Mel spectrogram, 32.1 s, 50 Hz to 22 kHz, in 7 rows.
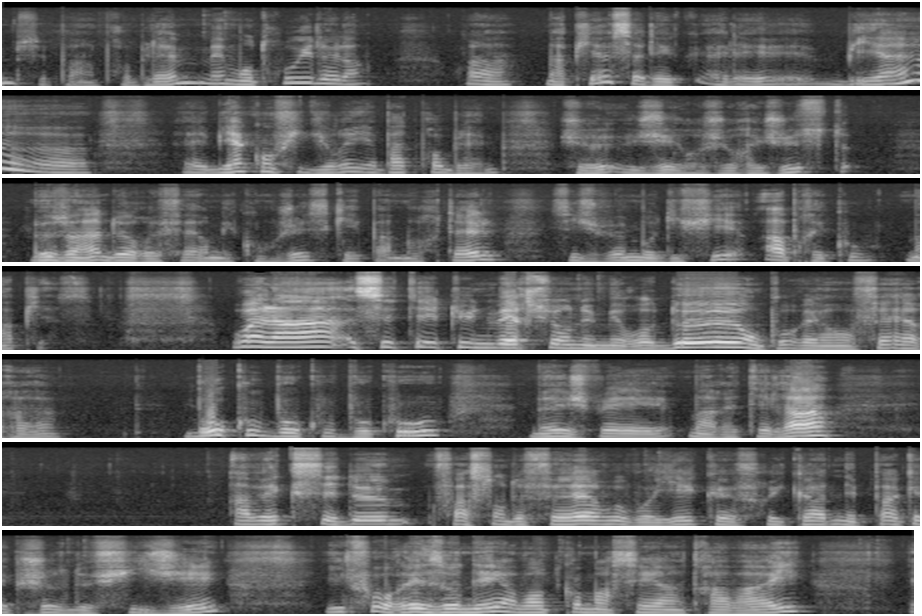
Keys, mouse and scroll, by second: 0.0 Delete, 1.5-6.8 drag, 8.0 click, 10.9 click, 12.8-15.7 drag, 15.7-16.6 scroll up 1, 16.6-18.2 right drag, 26.9-30.1 drag.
